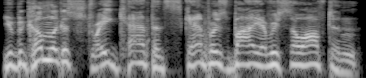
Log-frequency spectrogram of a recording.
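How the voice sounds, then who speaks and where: A man's voice: sits high, moderate pace, pushed and bright, no echo, studio quality, voice pushed up. A man playing a doting, unhinged rich tyrant in an obsessive romance roleplay, theatrical and saccharine, teasing with pet names. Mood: pleading, smitten. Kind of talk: yandere ASMR roleplay acting.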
